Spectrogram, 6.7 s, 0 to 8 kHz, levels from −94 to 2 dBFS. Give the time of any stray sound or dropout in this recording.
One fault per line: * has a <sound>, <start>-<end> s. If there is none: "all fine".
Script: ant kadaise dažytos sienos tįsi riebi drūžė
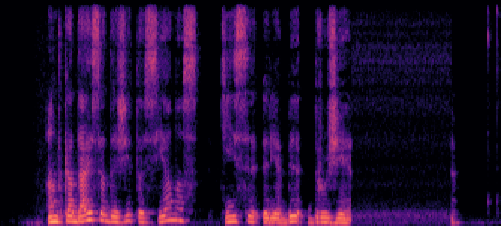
all fine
